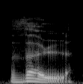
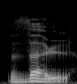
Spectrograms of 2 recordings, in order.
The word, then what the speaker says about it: veulent: And the last one, here, EU, and then ENT, classic ending, but then you don't pronounce it, so you get veulent, veulent.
